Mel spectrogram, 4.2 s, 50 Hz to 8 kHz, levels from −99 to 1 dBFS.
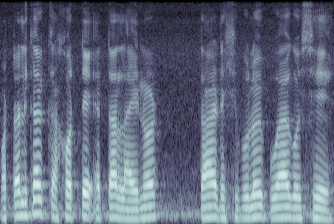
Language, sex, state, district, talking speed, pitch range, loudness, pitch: Assamese, male, Assam, Kamrup Metropolitan, 130 wpm, 135-155 Hz, -16 LUFS, 145 Hz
